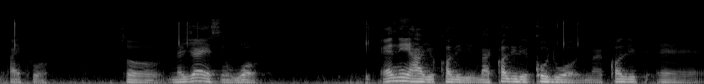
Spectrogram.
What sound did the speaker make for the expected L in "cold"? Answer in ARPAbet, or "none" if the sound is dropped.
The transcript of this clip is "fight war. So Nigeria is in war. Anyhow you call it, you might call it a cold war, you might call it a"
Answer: none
